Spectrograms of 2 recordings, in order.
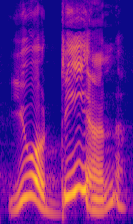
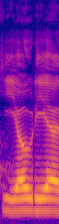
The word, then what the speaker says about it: Euodia: does indeed look like Euodia and Syntyche. But if you've got the Greek reading next to it, you might as well pronounce it the way they do. So it is Euodia and Syntyche.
